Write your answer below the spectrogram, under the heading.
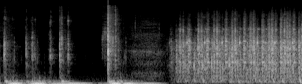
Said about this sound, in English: Well, let's put in Stevie and Mike. I'll type them in for you. There we go. And then I'll type print.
